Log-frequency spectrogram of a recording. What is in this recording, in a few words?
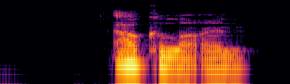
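"alkaline", Australian English; pronunciations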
